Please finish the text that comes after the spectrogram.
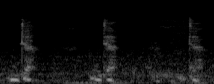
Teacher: Ang D naman ay napabilang sa pangipin at pasara na may tinig. Ito ay binibigas na d.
